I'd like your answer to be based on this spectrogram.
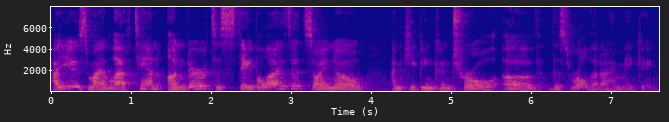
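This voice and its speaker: Fairly slow, fairly low-pitched speech from a woman, lively in intonation with hardly any pauses, in audible room echo. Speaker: elementary art teacher. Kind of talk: tutorial.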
